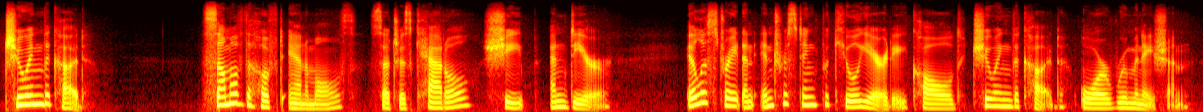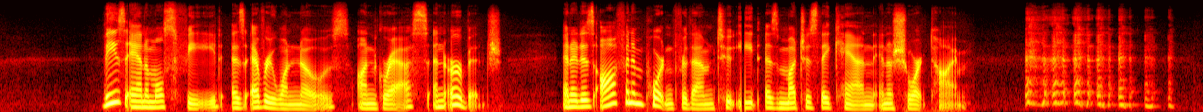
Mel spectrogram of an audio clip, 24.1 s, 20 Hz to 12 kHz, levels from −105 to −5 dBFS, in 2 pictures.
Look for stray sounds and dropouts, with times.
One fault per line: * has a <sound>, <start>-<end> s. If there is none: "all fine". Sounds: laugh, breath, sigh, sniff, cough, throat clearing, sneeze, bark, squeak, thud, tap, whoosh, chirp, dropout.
* has a dropout, 19.4-19.5 s
* has a laugh, 22.3-23.8 s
